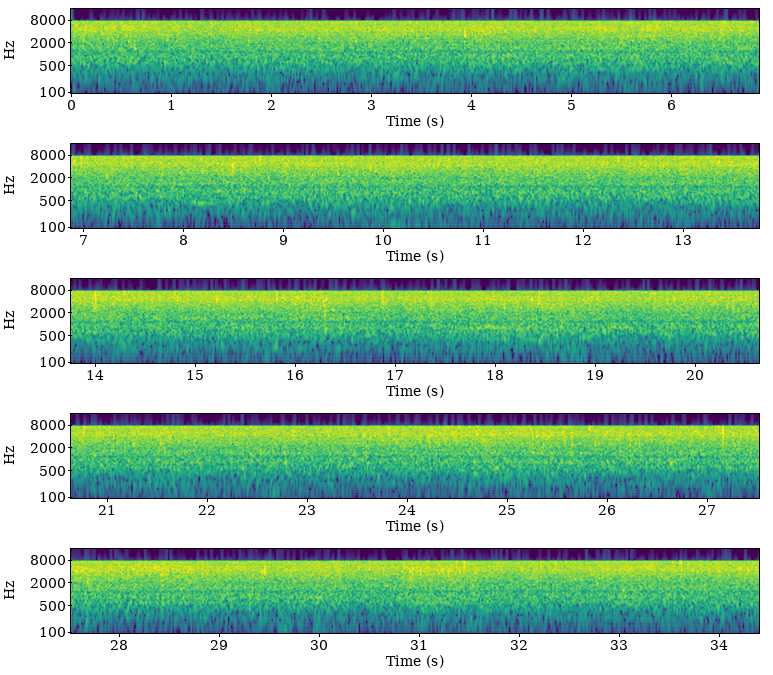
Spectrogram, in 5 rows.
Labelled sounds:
5.6	5.9	humpback whale, 3.0 to 3.1 kHz

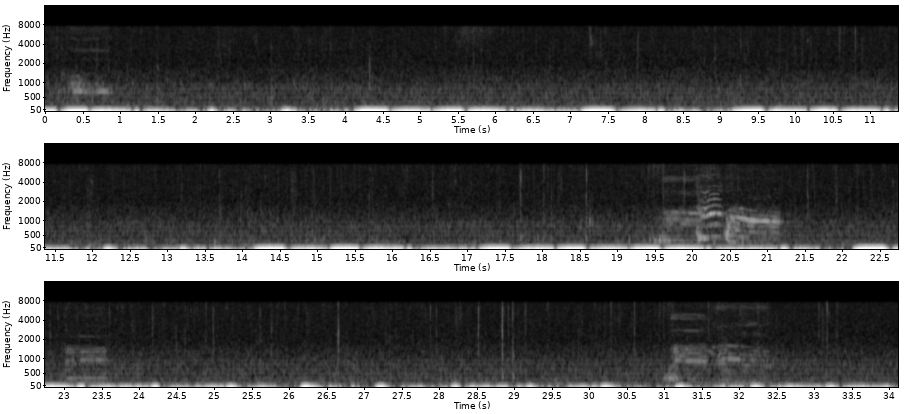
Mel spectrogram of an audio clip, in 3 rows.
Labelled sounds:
0.3	0.9	killer whale, southern resident, J pod, call S04, 0.35 to 8.0 kHz
12.1	17.1	vessel noise, 0 to 8.0 kHz
19.6	21.2	killer whale, southern resident, J pod, call S04, 0.04 to 8.0 kHz
23.0	23.6	killer whale, southern resident, J pod, call S04, 0.12 to 8.0 kHz
31.0	32.5	killer whale, southern resident, J pod, call S04, 0.15 to 8.0 kHz

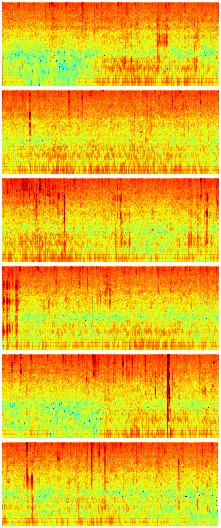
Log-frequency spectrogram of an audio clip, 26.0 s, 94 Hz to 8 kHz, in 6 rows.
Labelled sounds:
12.3	15.4	killer whale, K pod, 7.95 to 8.00 kHz

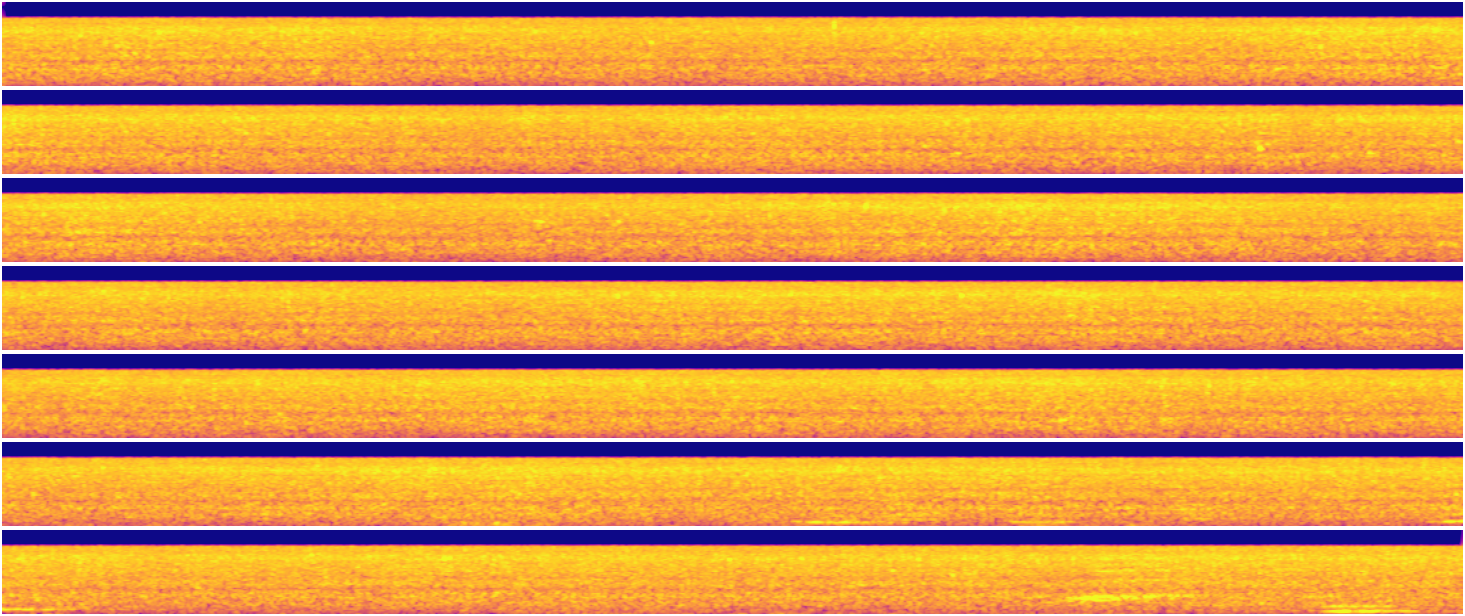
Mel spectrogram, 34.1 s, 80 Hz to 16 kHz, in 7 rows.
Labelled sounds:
32.8	33.0	humpback whale, 0.78 to 0.91 kHz

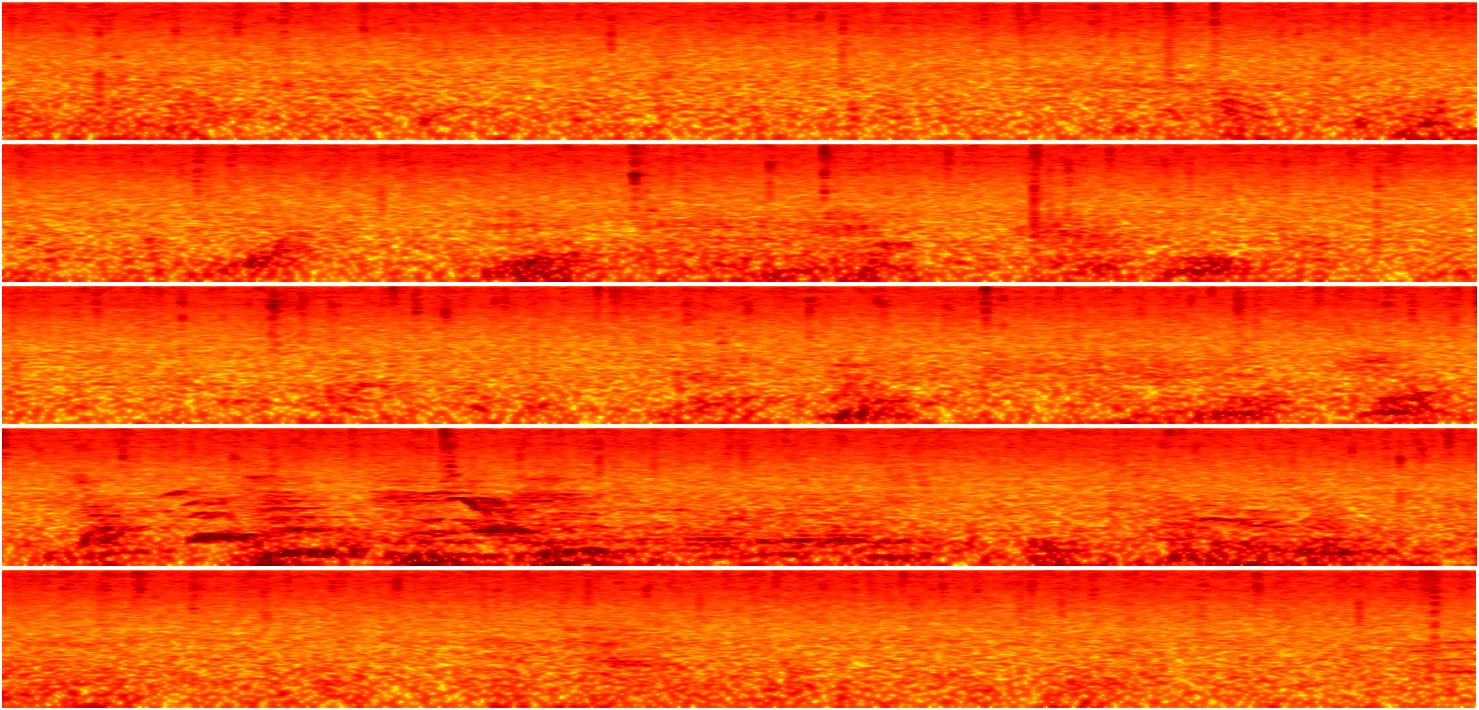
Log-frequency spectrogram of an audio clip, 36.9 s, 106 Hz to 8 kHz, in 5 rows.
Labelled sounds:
22.9	23.2	humpback whale, 0.91 to 1.3 kHz
24.0	24.7	humpback whale, 0.78 to 1.1 kHz

